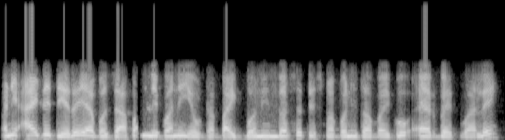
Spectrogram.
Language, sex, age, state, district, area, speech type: Nepali, male, 60+, West Bengal, Kalimpong, rural, conversation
